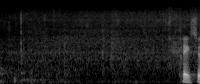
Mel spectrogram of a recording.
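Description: Thin Yukon Gold potato slices deep-frying in hot oil: a soft, steady sizzle.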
